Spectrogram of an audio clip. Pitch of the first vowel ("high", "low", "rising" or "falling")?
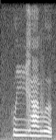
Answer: low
